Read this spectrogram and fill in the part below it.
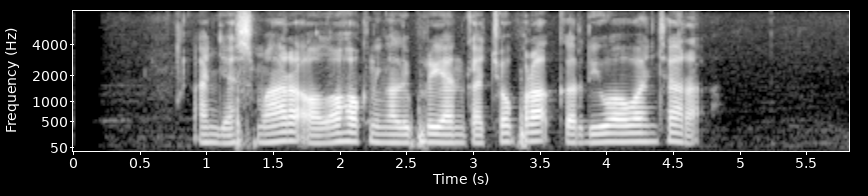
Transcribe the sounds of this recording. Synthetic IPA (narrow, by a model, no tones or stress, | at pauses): ʔaɲd͡ʒasmaɾa̰ʔɔlɔɦɔk̚niŋalipɾiankat͡ʃɔpɾakɨrdiwawaɲt͡ʃaɾa̰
